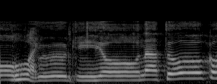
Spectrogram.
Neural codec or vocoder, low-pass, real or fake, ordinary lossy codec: codec, 16 kHz, 4 kbps, FunCodec, trained on LibriTTS, 50 frames a second; none; fake; none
